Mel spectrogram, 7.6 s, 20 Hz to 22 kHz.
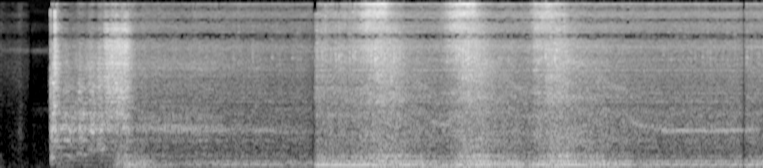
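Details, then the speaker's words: Classic Ford 302 V8 after new alternator install, battery reconnected: starter cranks briefly, catches cleanly, a few blips, then an even steady idle; sounds healthy, better than before, charging to be checked. "Good to go. That one even sounds better than the other one."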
